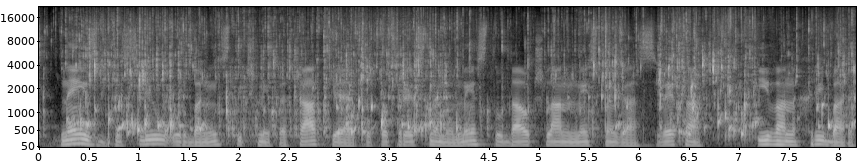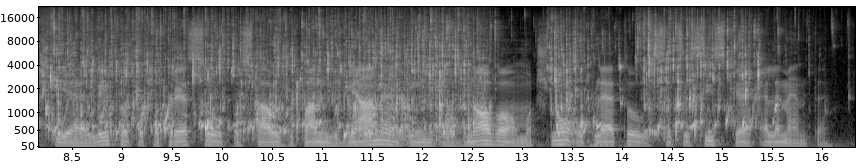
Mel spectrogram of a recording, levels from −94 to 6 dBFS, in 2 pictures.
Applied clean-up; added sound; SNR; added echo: none; Drip / Trickle, dribble / Bathtub (filling or washing); -1 dB; none.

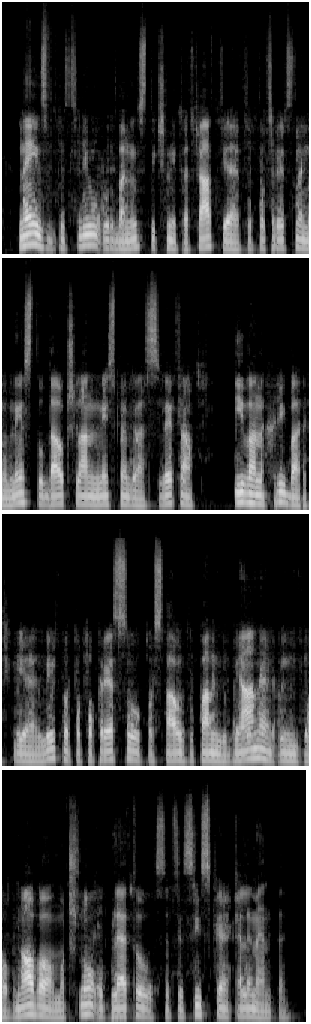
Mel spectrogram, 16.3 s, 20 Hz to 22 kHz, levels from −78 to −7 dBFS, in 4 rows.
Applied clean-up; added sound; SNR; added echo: neural mask model DeepFilterNet 3.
